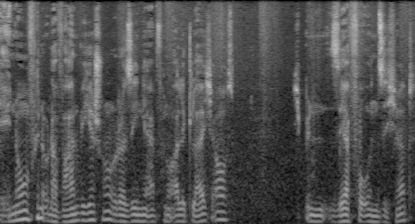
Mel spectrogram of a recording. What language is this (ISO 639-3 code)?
deu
